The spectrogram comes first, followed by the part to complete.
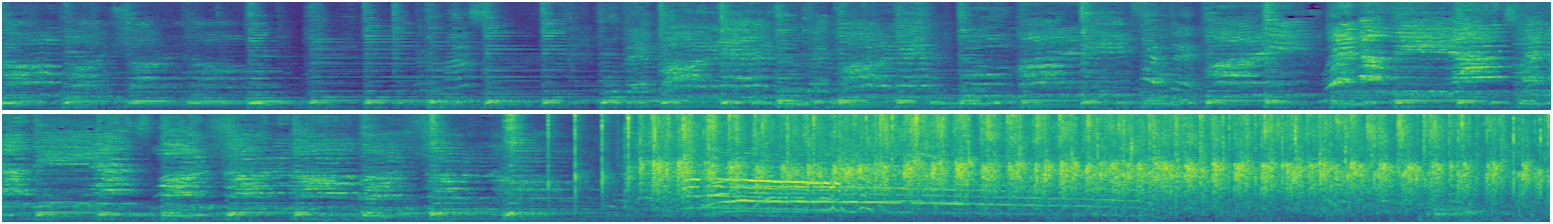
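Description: A group of young children singing a song together to a strummed acoustic guitar. About two-thirds of the way through the song ends and the audience breaks into applause, with one voice calling out in a long falling cheer over the clapping.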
